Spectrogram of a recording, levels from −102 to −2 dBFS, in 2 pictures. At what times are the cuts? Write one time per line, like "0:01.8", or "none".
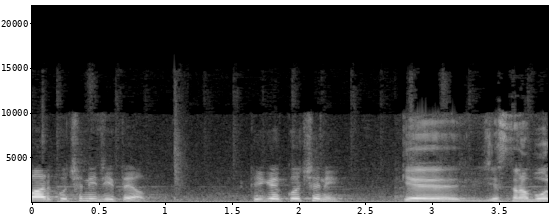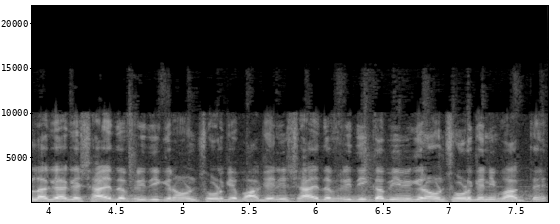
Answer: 0:02.7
